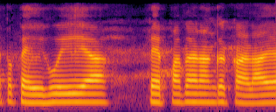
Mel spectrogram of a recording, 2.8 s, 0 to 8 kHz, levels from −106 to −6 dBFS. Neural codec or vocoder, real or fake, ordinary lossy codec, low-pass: codec, 16 kHz, 8 kbps, FunCodec, trained on LibriTTS, 25 frames a second; fake; AAC, 48 kbps; 7.2 kHz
